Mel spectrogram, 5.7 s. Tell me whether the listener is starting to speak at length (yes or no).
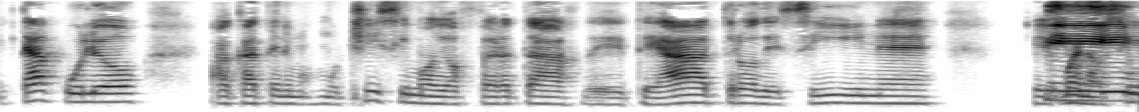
yes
